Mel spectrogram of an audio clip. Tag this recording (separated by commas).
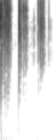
Glass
